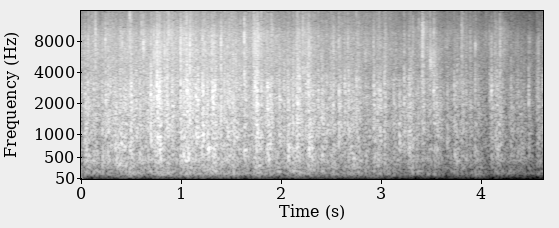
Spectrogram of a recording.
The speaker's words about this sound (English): we drifted to sleep, cozy in our down bags, to the patter of rain on the old tin roof.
